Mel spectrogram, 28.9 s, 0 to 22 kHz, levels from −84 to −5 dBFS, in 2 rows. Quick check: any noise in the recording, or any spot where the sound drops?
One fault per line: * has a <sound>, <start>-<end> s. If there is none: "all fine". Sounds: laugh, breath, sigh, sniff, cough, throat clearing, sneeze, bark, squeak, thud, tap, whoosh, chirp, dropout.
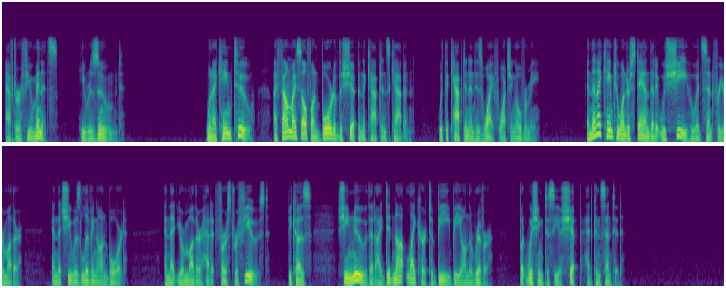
all fine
